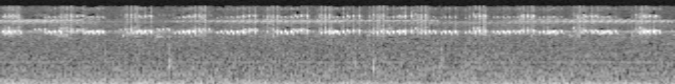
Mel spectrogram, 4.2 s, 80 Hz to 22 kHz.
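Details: Gryllus campestris, the field cricket, at ponds in the Draga valley, 18 June 2023, giving a rapid train of short, shrill chirps, about three each second, over faint low background noise.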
